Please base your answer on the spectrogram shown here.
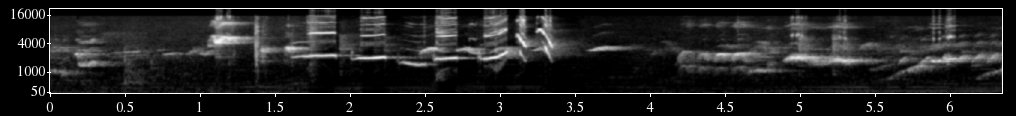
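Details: White-rumped shama in fighting song, singing many voices: rich whistled phrases, sweeping slurred notes and fast ringing trills, loud in the middle, then softer warbled whistles.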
